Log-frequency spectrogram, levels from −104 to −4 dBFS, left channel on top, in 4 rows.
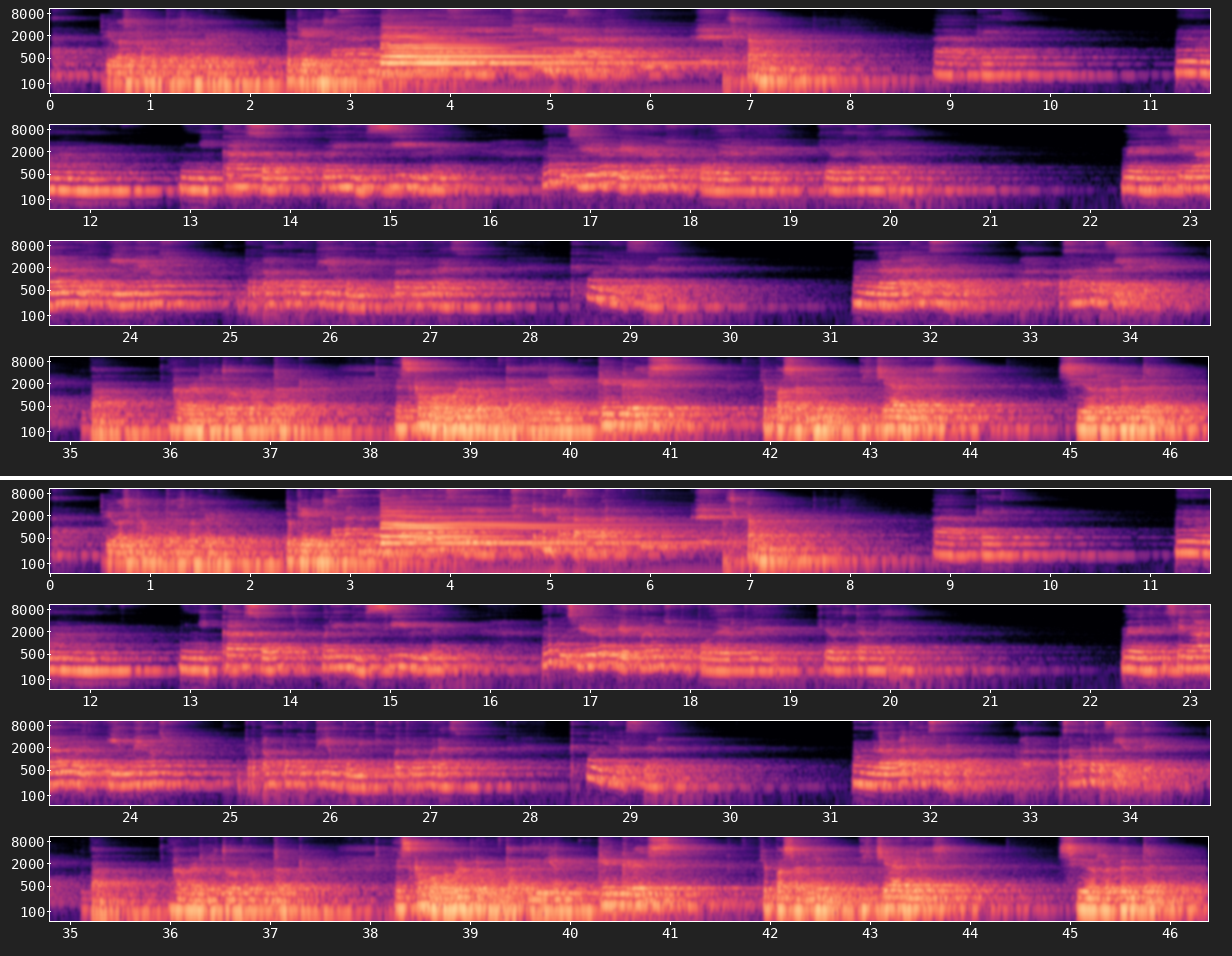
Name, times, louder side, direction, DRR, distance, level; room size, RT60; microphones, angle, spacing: voice 1, 0.5-1.8 2.4-2.8 6.8-7.2 35.2-35.4 36.0-37.2 37.9-39.9 40.3-41.0 41.9-43.8 44.9-45.9, right 1 dB, 15° right, -4 dB, 1.0 m, -24 dB
voice 2, 2.8-6.9 8.8-9.6 11.2-12.1 12.9-15.6 16.5-19.0 19.3-20.2 22.3-24.4 25.1-27.3 28.6-29.3 31.2-32.5 32.8-34.3, right 1 dB, 45° right, -3 dB, 0.6 m, -31 dB
Acoustic guitar, 3.3-6.5, left 2 dB, 70° right, 1.3 m, -22 dB
9.5 x 6.1 x 2.9 m, 2.6 s
head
